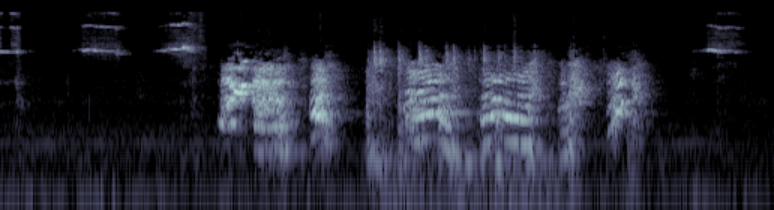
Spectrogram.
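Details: Miniature Schnauzer waiting for his owner to come home from work, excited as the car arrives; bursts of strained, whining yelps come in a run of about six, with faint high bird chirps in the background.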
